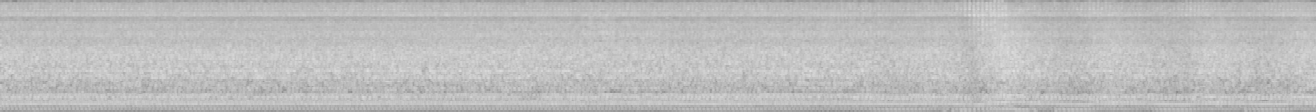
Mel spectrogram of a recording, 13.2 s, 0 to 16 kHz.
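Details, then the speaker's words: Toro GTS self-propelled recycler mower with a 6 HP Briggs Quantum engine, after the carburetor was cleaned and the fuel line replaced. It runs on its own with a steady, even drone without hunting, with only a brief wobble near the end; healthy running. "so let's just spray a little bit of spray through the carb again this time it should run on its own because we clean the carb so"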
